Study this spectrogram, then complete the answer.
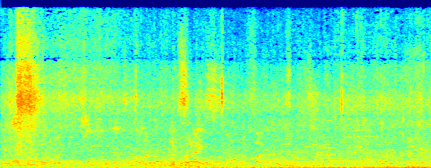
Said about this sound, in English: Hello listeners, I'm on a boat. Yes, well why not? A boat in the centre of London. Now, we've been on the buses quite a lot during episodes of the Shiloh podcast, but we've never been on a boat. It's called the Thames Clipper.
